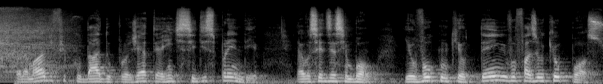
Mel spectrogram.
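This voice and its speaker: Over background music, a man with a fairly high voice talks very fast, his pitch varying in an ordinary way. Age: 20s. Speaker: journalist and actor. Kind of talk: documentary interview. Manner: halting.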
